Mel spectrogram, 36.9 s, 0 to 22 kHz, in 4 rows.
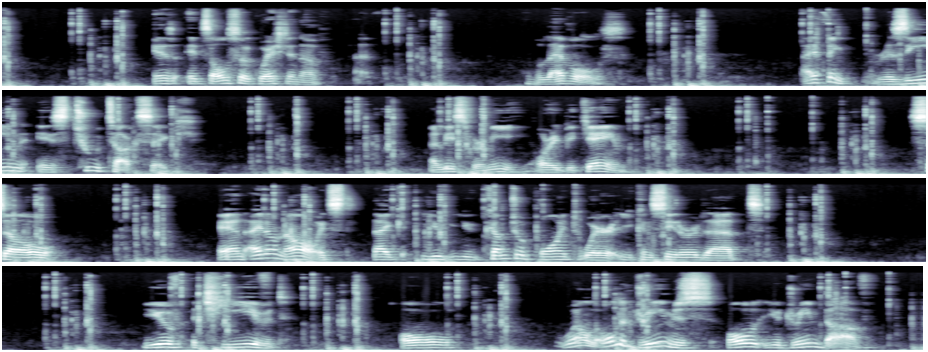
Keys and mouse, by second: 1.4 shift+d, 4.3 shift+d, 8.4 middle click, 17.0 middle click, 24.1 middle click, 36.3 middle click.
